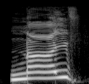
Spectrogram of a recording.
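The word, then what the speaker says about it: knife: ही took his नाइफ, तो देखिए यहां के साइलेंट है ना।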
